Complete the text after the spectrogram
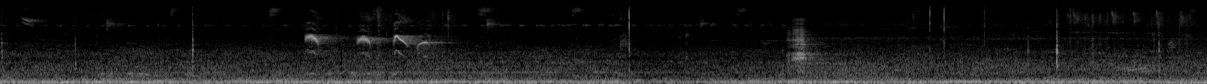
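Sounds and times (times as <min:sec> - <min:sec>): small bird chirping: 0:00.0 - 0:08.0.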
